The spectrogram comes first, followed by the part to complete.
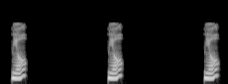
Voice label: "牛", mandarin; Traditional Chinese

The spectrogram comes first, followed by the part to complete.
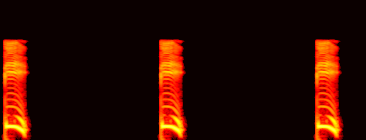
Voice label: "弟", mandarin; Traditional Chinese

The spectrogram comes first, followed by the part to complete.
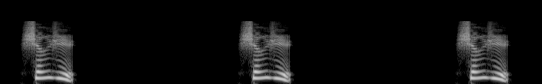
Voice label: "生日", Mandarin; Traditional Chinese

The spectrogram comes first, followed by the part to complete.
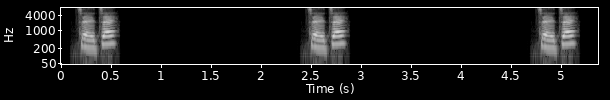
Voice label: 姐姐, Cantonese; Traditional Chinese

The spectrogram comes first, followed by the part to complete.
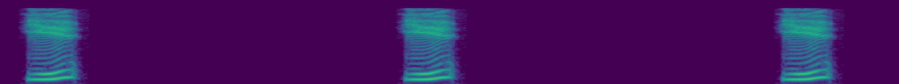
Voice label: "魚", Mandarin; Traditional Chinese

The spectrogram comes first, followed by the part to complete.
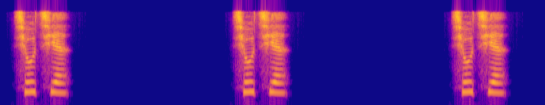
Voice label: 秋千, mandarin; Traditional Chinese

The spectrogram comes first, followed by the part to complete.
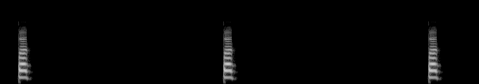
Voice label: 筆, Cantonese; Traditional Chinese

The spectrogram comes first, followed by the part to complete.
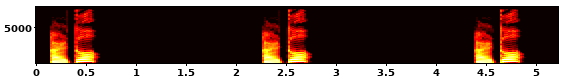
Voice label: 耳朵, mandarin; Traditional Chinese

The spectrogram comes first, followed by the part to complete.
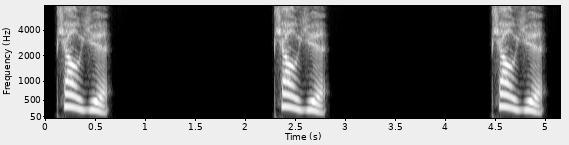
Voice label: "跳躍", Mandarin; Traditional Chinese

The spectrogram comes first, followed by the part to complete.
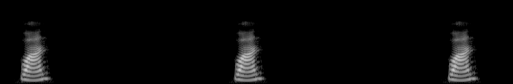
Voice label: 玩, Cantonese; Traditional Chinese

